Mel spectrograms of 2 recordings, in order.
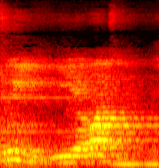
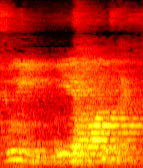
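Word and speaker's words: سُيِّرَتْ: Waw tasydid sama dengan ya tasydid. Kalau dia bertasydid maka dia harus ditekan sedikit. Suyi. Ya. Wa idzal jibalu suyirat. سيرت وإذا الجبال سيرت. Pak ya, coba baca suyirat.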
